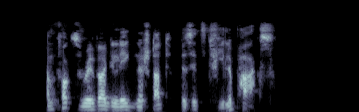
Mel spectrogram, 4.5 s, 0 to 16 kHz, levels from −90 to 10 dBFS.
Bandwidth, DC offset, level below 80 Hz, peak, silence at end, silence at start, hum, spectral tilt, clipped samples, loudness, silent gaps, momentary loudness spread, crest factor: 7.6 kHz; under 0.1%; -58 dBFS; 0 dBFS; 1.1 s; 0.6 s; none; -4 dB/octave; under 0.1%; -20 LUFS; 2.14-2.25 s; 11 LU; 22 dB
